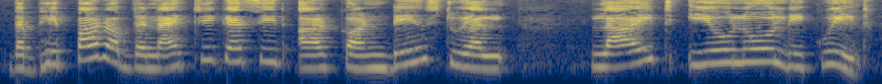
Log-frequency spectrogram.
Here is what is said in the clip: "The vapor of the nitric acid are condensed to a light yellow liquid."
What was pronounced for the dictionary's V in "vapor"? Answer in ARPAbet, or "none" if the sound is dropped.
B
